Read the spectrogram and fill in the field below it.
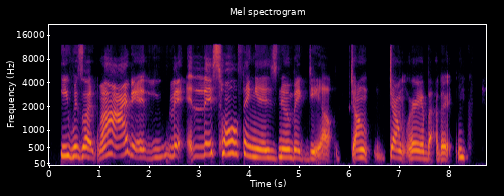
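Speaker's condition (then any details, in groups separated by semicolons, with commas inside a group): Friedreich's ataxia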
